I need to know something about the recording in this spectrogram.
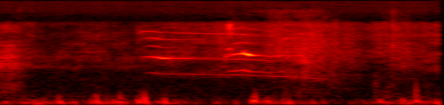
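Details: A kitten that lost its mother gives one long, clear, slightly falling mew of nearly a second, over steady rustling and soft low thumps of handling nearby.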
